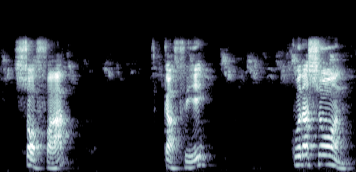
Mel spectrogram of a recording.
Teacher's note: a sílaba tônica sílaba mais forte da palavra ela vai ser a última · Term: palavras agudas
